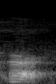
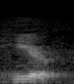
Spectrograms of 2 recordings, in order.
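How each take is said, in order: First: It is said in a St. Louis accent, like 'her'. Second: It is said with a plain standard vowel.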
